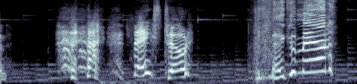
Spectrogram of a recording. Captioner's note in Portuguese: risadas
